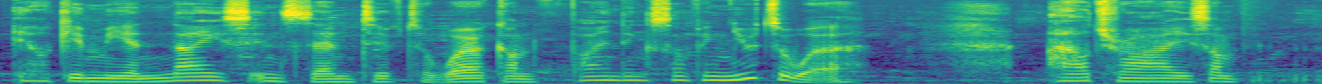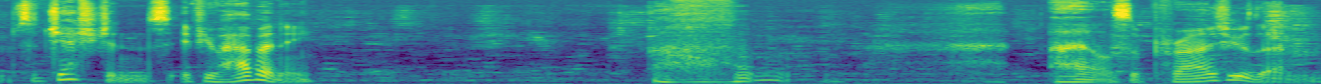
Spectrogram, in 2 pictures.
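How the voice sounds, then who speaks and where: Villain for roleplay audio drama, male actor: smug, flirty, teasing male enemy, gravelly, takes his time. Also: medium pitch, darkish tone. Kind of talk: scripted roleplay audio drama, addressed to the listener.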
